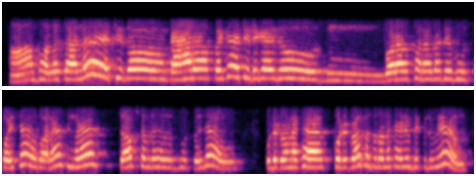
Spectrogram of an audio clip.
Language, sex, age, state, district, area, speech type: Odia, female, 45-60, Odisha, Angul, rural, conversation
